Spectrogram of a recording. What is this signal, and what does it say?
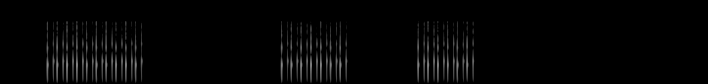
Pulse dialling, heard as clicks on a phone line, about 10 pulses a second. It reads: 0 7 6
